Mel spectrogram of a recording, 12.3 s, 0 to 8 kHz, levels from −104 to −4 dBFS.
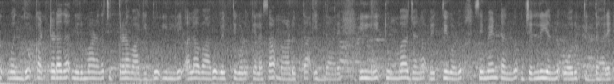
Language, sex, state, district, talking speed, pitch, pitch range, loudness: Kannada, female, Karnataka, Gulbarga, 90 wpm, 220 Hz, 210-235 Hz, -23 LUFS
